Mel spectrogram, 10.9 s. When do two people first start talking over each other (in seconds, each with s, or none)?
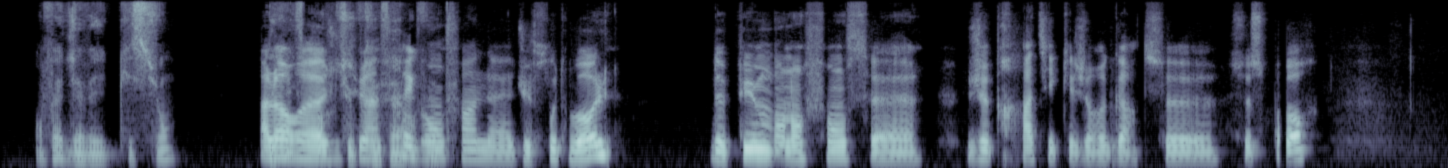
2.0 s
